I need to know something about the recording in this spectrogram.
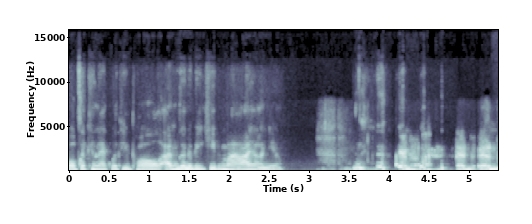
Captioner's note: laughs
